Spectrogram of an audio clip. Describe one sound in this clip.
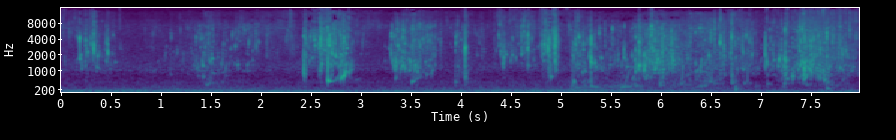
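Water splashes and gurgles softly against the bow of a small boat.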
